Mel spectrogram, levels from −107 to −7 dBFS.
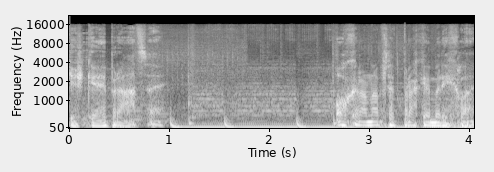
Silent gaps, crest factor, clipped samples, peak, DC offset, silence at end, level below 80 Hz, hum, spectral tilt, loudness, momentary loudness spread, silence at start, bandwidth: none; 14 dB; under 0.1%; -2 dBFS; under 0.1%; 0 s; -26 dBFS; none; -4 dB/octave; -17 LUFS; 11 LU; 0 s; 16.5 kHz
